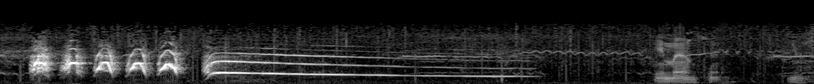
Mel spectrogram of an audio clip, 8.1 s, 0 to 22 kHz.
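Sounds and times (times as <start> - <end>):
person imitating coyote yips and howl as a signal: 0.3 - 5.5
speech: 7.0 - 8.1.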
